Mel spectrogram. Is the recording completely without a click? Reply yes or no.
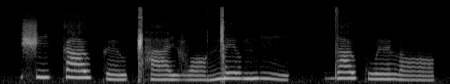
no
